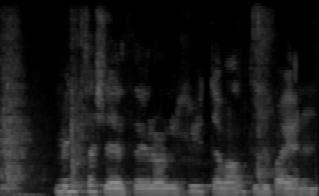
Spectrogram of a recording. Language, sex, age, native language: Icelandic, female, 12, Icelandic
